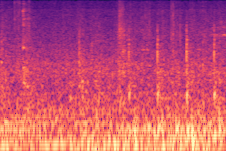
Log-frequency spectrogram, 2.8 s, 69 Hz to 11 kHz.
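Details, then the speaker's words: BMW R1150GS(A), rear wheel rocked with brake held and rider leaning forward: light, dry ticks about every 0.4 seconds; tick persisting with brake on points to worn swingarm pivot bearings, not final drive bearing. "can hear a small tick. Let me just make it closer. There you go. So as you can see, the problem is with the pivot bearings."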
